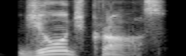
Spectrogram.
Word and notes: George Cross: British English

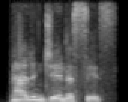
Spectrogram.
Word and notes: Palingenesis: Indian

